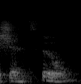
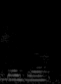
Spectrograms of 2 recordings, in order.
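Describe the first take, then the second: First: The name is said boldly, with strong projection. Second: The name is said weakly, without projection. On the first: The listener will remember the name. The speaker calls it right. "that's a big difference. Your projection in your voice means everything" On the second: The listener may mishear the name. The speaker calls it wrong. "oh, Shan and Tail"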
